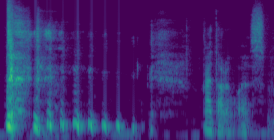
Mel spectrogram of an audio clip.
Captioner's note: Bailey laughing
